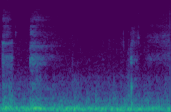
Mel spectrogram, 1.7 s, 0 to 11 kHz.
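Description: A steady low rumble fills the space, the muffled drone of the cabin of the speaker's brother's car while driving in Alicante, Spain, at 17 degrees, with faint hiss and a brief soft rustle in the upper range.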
